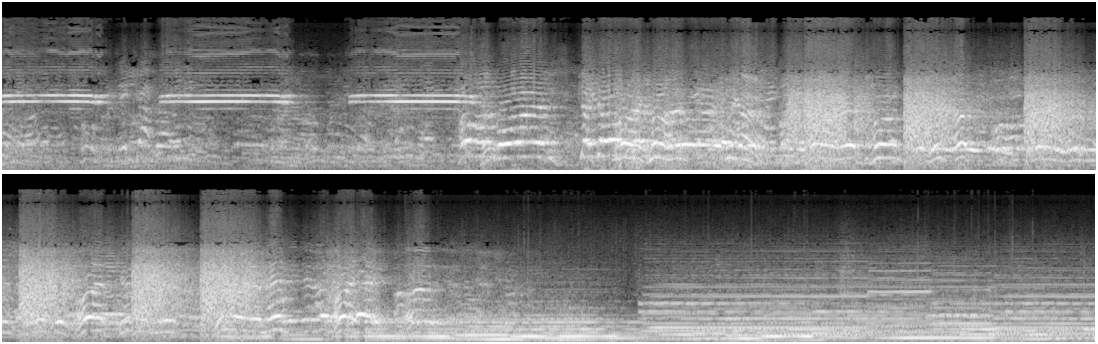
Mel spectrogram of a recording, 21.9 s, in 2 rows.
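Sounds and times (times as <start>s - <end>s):
shrill steady whistle-like tones: 0.0s - 4.9s
agitated crowd murmuring and shouting in a street: 0.0s - 21.8s.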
